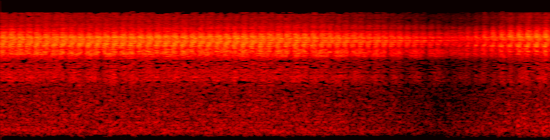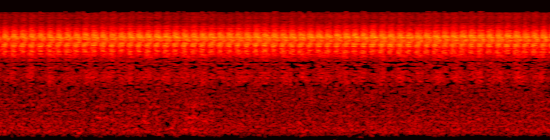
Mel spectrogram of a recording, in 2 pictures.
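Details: Cicadas in a wheat field sing a continuous high buzzing chorus with regular rapid pulses; the sound briefly fades and softens around the middle before swelling back to full strength.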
